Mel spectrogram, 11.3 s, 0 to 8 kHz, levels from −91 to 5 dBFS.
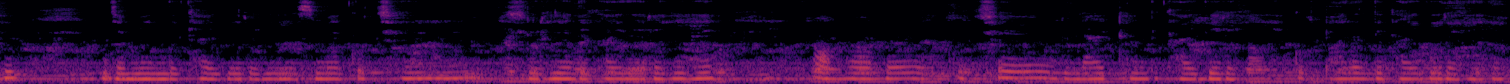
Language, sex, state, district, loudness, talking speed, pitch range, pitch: Hindi, female, Goa, North and South Goa, -45 LUFS, 125 wpm, 195-205 Hz, 195 Hz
